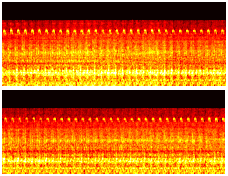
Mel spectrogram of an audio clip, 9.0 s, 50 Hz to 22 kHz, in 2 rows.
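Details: Alfa Romeo Alfetta GTV 2.0L at idle: sharp, regular tick about three and a half per second over the idle; ticking noise, cause unknown.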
